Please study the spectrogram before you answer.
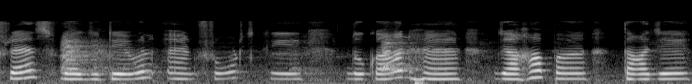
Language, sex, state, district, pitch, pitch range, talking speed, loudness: Hindi, female, Gujarat, Gandhinagar, 255 Hz, 245-265 Hz, 85 wpm, -16 LUFS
